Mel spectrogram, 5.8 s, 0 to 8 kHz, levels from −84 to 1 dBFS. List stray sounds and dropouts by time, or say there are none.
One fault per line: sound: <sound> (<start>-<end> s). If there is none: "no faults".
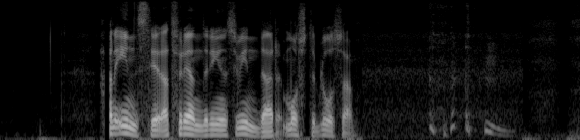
sound: dropout (1.0-1.1 s)
sound: cough (4.3-5.2 s)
